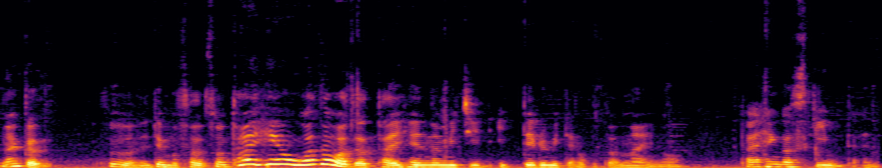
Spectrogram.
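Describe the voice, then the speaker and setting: Her loudness swinging widely, a woman talks at a fairly quick pace over noticeable background noise. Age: 40s. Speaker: podcast co-host, host's wife. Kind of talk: casual chat.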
